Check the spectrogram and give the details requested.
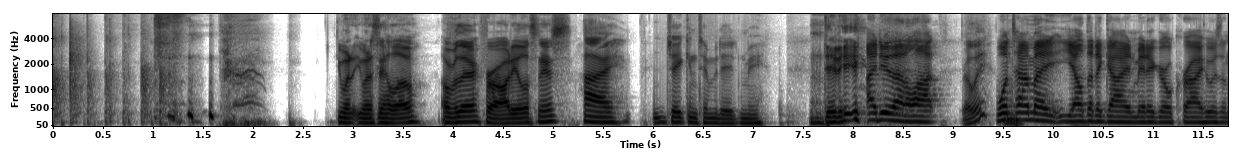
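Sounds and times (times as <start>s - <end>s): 
single hand clap for audio sync: 0.0s - 1.4s
speech: 2.8s - 11.7s.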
